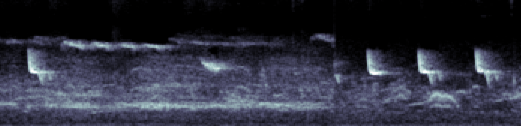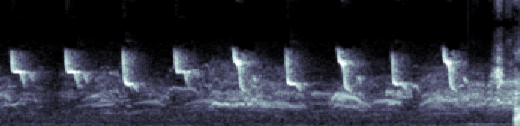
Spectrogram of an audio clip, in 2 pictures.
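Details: Common chiffchaff singing in woodland at Blashford Lakes Nature Reserve, Hampshire, on a scorching hot mid-June day: about a dozen bright chiff-chaff notes, roughly three per second, alternating high and low, over a low hum and faint background birds.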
